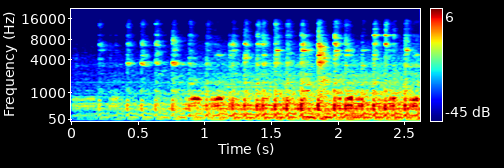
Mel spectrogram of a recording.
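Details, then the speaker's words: Ryobi 3818 chainsaw that sat all summer and stalled at idle; after the fuel diaphragm work fuel now pumps, run with the lid off and choked: an uneven, stumbling two-stroke idle with pops and surges. The carburetor needs adjusting. "sounds like she needs a little bit of a tuneup he's not really idling"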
